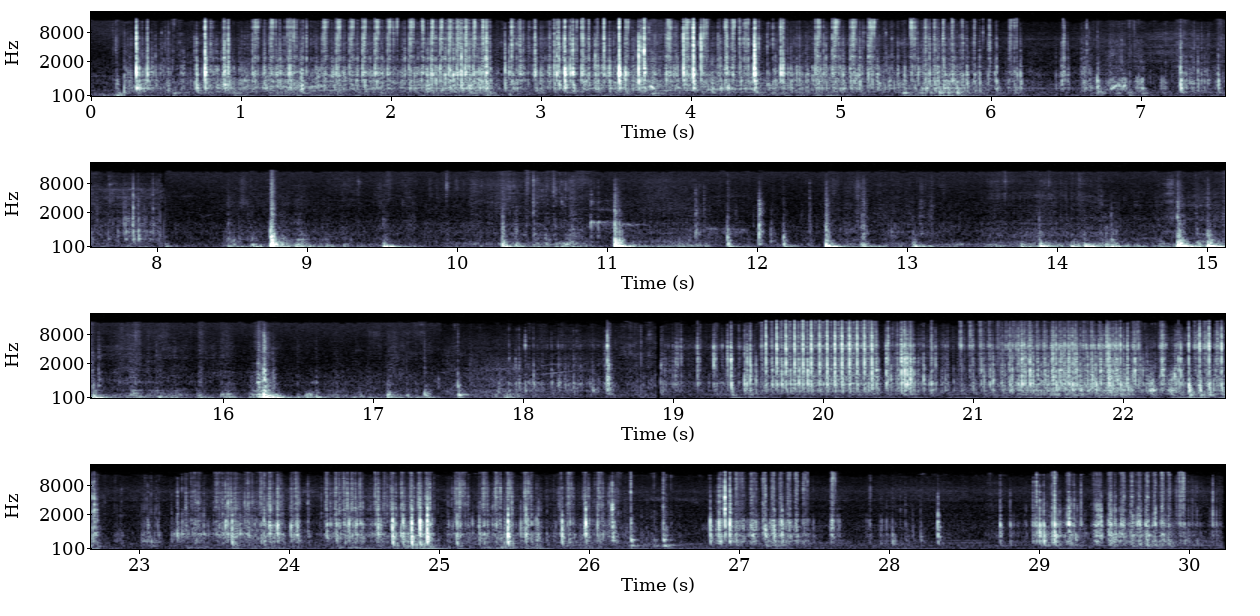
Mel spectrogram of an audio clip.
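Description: Faint handling sounds of plastic dashboard trim and the gauge cluster being fitted back into place: stretches of scraping and rustling, with scattered clicks and light knocks in between.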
